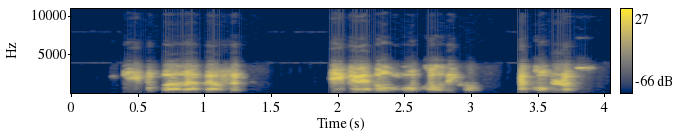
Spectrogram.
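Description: Speech only: a person talking in short phrases, with the thin, narrow sound of a telephone line.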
